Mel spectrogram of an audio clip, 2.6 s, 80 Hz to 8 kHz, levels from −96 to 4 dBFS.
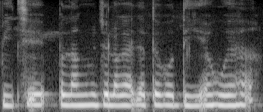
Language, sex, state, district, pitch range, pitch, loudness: Hindi, female, Jharkhand, Garhwa, 265-275 Hz, 270 Hz, -14 LUFS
